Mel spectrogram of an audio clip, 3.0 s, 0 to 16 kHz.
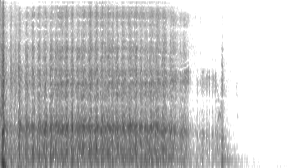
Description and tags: Gas furnace - Ignition happy
Gas furnace is ignited and starts to burn and sounds happy.
1bar, 80bpm, blacksmith, fire, flame, gas, ignition, metalwork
